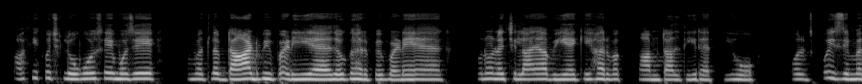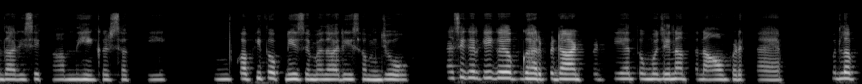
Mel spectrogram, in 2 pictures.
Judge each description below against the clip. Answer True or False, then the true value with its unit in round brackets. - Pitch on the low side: False (235 Hz)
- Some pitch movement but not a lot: False (2.1 semitones)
